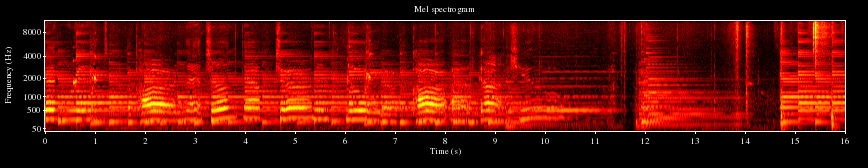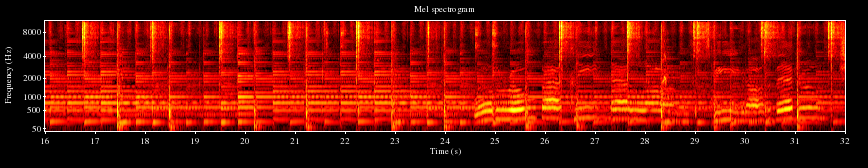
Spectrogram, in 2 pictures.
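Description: Live acoustic band music: strummed acoustic guitar with singing. About twelve seconds in, the music thins to a short, quieter held passage. Then the strumming comes back in loudly and carries on.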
